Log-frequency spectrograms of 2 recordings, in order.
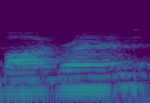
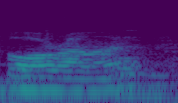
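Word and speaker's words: bodhrán: the boron i used to call it the baudran and that's not how you say it it's pronounced boron the scan is goat skin and most of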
